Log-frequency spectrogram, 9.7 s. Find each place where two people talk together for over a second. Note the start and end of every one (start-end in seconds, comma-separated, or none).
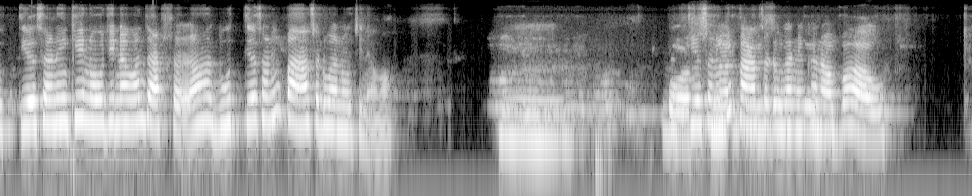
6.7-8.4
